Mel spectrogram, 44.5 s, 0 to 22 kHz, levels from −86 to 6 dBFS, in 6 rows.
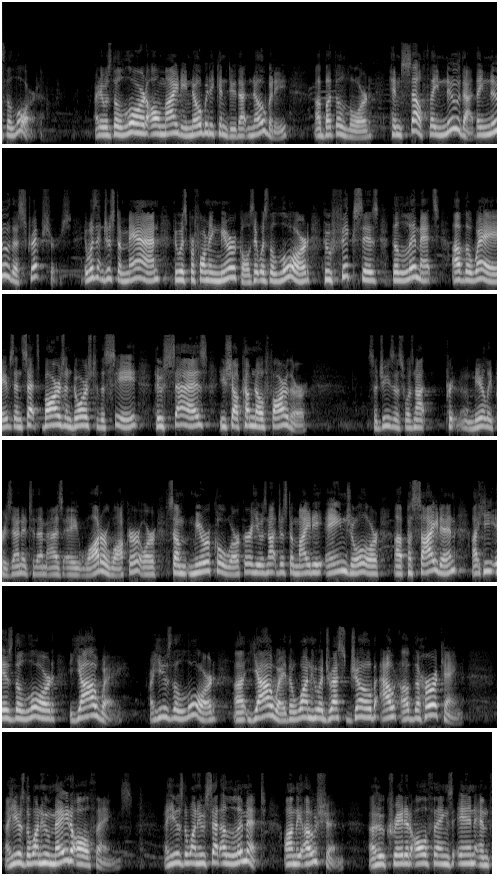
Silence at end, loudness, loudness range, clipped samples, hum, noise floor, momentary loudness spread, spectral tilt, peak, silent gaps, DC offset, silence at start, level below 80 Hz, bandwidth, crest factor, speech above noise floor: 0 s; -22 LUFS; 5 LU; under 0.1%; none; -67 dBFS; 11 LU; -5.5 dB/octave; -2 dBFS; none; under 0.1%; 0.05 s; -74 dBFS; 7.8 kHz; 20 dB; 45 dB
